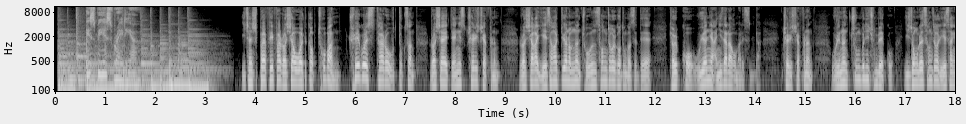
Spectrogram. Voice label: korean; SBS Korean; '러시아 영웅’ 체리셰프 “우연이 아닙니다”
